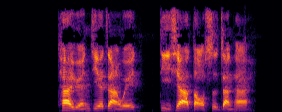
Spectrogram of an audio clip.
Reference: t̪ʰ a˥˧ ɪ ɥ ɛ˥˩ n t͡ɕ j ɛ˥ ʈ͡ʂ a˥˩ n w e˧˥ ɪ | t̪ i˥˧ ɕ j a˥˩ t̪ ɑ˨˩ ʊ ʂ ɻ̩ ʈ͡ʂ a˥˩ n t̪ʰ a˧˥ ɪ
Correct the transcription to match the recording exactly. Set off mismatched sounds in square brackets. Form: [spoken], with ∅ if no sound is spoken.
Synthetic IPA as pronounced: t̪ʰ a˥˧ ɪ ɥ [ɛ˧˥] n t͡ɕ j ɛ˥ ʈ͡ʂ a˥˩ n w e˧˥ ɪ | t̪ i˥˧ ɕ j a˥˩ t̪ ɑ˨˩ ʊ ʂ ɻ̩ ʈ͡ʂ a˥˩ n t̪ʰ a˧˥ ɪ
